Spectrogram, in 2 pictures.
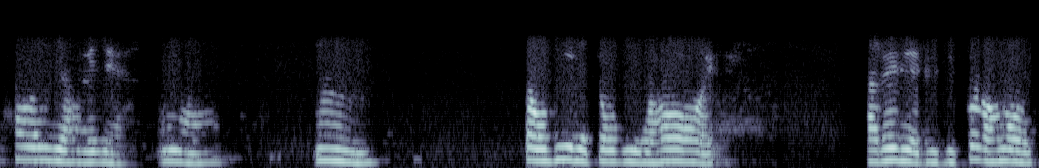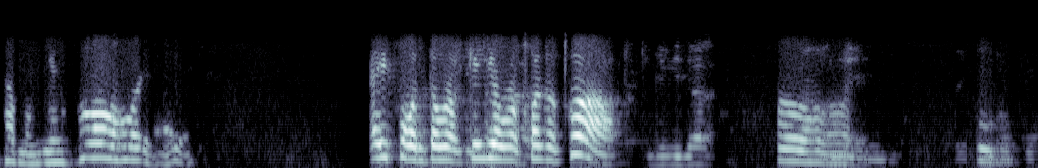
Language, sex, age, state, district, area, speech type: Manipuri, female, 60+, Manipur, Ukhrul, rural, conversation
